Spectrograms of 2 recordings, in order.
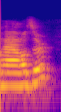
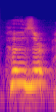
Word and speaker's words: Hauser: Thank you, Julie Idaho Hauser. Hooser. Hooser. Yeah, she knows it's who's. Hooser.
